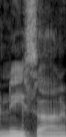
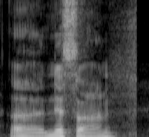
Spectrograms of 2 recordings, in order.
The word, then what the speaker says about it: Nissan: At one point, the people of Nissan, and that's how you pronounce the car manufacturer Nissan, apparently, Nissan,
